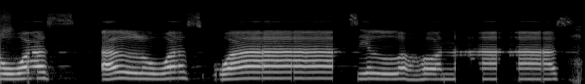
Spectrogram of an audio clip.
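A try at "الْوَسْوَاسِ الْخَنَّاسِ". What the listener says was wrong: Ada tasdid deh. Honnas, Honnas. Ada tasdid deh. Al-waswasil khannas.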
